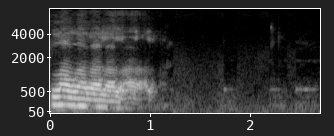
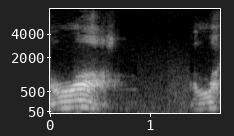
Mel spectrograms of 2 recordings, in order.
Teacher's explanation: You'll notice the first L, the light L, is the one we normally think of with la la la la la la. The dark L is almost a swallowed sound.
